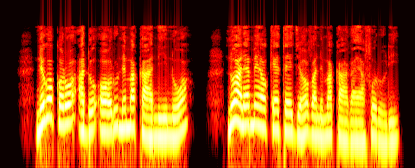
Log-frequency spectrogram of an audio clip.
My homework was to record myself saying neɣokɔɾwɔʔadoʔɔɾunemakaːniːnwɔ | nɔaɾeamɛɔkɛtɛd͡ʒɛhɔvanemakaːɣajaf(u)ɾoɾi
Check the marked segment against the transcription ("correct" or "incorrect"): incorrect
